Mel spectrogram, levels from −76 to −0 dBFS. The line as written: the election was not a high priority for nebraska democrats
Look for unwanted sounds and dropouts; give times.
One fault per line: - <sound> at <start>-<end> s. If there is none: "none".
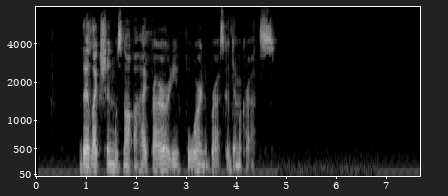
none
